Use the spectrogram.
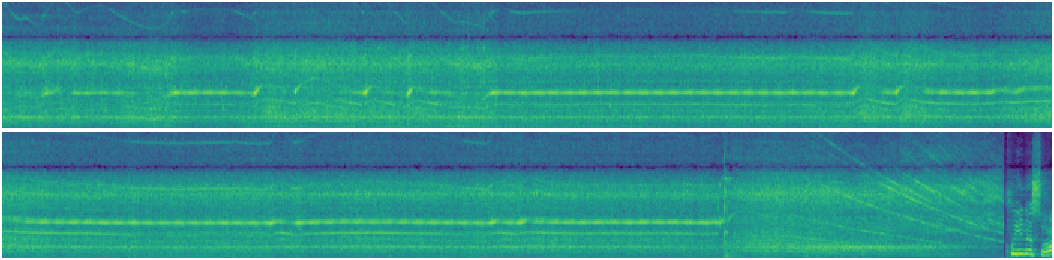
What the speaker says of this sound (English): We're going to just apply a small amount of pressure to the drill, and we're going to take it easy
